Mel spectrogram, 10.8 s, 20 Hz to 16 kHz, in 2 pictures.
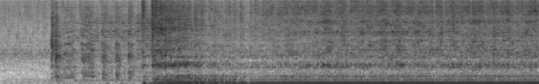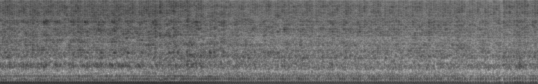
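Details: Honda 250 HP outboard on 21 ft boat, previously no-start with charged battery, apparently due to missing ground, jumper cable added to ground: a few cranking pulses, then catches into steady even low drone, no misses; healthy start.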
